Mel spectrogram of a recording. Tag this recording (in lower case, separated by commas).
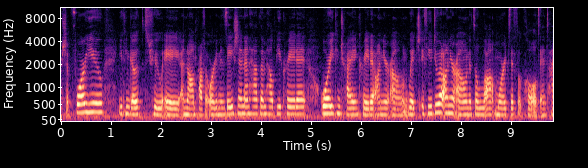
inside a small room, speech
